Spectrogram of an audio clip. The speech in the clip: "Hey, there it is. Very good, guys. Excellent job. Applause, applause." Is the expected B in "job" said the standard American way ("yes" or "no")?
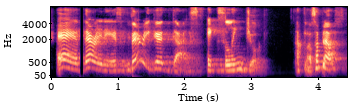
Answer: no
